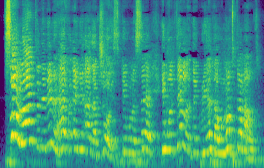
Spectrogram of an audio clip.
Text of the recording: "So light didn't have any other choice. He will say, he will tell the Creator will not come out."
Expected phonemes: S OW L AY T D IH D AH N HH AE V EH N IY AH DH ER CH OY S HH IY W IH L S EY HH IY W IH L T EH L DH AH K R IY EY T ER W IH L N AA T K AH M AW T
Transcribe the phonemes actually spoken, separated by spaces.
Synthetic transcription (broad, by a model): S OW L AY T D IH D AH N HH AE V EH N IY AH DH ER CH OY S HH IY W IH L S EY HH IY W IH L T EH L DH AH K R IY EY T ER W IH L N AA T K AH M AW T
